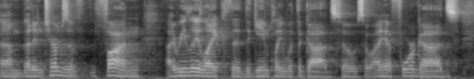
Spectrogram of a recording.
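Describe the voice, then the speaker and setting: A man with an American accent speaks at medium pitch and a moderate pace, his voice somewhat breathy and dark and mellow in tone. His intonation stays fairly even, and audible room echo is present. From US Midwest, Wisconsin. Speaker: games company executive. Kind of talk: interview.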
